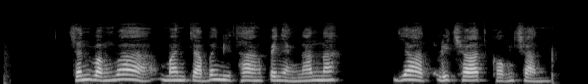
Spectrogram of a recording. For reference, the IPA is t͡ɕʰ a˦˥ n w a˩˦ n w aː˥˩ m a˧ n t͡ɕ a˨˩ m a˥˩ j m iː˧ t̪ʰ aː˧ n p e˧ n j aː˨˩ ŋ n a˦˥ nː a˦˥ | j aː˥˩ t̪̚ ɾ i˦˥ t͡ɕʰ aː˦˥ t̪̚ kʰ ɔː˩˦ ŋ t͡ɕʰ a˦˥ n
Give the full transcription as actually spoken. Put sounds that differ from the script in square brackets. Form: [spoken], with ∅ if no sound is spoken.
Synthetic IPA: t͡ɕʰ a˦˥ n w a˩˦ [ŋ] w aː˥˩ m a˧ n t͡ɕ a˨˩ m a˥˩ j m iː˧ t̪ʰ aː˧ [ŋ] p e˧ n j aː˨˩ ŋ n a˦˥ nː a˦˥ | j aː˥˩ t̪̚ ɾ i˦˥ t͡ɕʰ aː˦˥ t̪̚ kʰ ɔː˩˦ ŋ t͡ɕʰ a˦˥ n

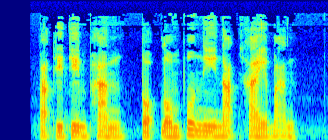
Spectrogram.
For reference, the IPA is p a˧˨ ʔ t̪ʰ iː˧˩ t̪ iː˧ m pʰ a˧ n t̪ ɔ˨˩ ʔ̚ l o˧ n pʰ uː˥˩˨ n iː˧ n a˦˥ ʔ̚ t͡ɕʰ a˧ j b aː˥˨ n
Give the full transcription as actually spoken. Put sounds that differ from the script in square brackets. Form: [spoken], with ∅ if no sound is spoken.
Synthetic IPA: p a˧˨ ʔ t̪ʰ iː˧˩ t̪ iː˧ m pʰ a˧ n t̪ [o˨˩] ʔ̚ l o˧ [m] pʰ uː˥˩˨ n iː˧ n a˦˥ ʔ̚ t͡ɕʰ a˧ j b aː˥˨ n

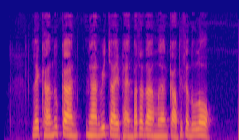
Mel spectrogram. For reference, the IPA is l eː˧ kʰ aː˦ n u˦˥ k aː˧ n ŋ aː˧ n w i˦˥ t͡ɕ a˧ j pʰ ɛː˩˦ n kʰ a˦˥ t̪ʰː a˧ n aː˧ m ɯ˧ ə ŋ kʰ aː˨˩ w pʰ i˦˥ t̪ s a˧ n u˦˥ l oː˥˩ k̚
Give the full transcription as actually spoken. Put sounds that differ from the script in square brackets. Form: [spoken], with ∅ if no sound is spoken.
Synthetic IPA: l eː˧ kʰ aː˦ n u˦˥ k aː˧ n ŋ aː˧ n w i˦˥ t͡ɕ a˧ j pʰ ɛː˩˦ n [pʰ] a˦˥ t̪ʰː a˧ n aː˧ m ɯ˧ ə ŋ [k] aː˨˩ w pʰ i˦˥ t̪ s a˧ n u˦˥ l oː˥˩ k̚

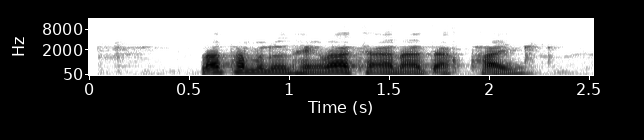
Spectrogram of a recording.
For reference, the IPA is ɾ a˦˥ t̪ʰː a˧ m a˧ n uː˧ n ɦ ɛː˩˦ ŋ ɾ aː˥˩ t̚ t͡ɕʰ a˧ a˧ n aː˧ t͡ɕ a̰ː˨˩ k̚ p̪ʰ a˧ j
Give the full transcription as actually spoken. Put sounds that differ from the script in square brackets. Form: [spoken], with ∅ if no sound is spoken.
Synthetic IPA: ɾ a˦˥ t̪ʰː a˧ m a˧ n uː˧ n ɦ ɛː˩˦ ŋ ɾ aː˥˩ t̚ t͡ɕʰ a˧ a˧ n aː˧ t͡ɕ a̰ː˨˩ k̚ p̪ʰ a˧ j

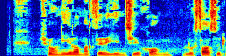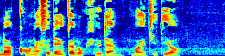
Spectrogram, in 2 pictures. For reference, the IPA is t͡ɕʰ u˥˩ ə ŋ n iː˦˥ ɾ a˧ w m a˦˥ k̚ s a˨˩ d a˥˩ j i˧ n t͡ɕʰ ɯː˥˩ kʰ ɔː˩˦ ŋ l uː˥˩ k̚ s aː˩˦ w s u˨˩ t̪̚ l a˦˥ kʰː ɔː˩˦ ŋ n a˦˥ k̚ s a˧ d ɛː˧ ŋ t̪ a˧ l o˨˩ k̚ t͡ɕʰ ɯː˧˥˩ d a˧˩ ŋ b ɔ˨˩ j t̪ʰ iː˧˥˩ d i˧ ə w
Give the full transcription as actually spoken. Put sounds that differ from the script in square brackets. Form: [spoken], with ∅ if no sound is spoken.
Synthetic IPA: t͡ɕʰ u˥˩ ə ŋ n iː˦˥ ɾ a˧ w m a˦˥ k̚ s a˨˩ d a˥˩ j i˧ n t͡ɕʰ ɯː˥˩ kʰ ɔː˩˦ ŋ l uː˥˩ k̚ s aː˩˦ w s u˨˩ t̪̚ l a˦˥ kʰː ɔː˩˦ ŋ n a˦˥ k̚ s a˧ d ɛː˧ ŋ t̪ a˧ l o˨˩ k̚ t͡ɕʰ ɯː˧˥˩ d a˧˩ ŋ b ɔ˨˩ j t̪ʰ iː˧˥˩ d i˧ ə w

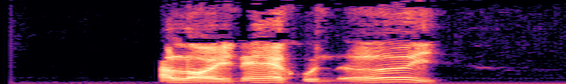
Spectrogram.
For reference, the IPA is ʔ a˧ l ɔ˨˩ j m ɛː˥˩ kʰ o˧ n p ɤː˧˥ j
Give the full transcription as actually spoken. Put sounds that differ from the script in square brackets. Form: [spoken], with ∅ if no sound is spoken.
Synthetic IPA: ʔ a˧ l ɔ˨˩ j [n] ɛː˥˩ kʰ [u˧] n [ʔ] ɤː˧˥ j

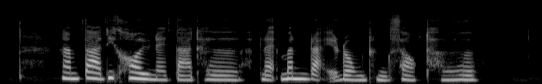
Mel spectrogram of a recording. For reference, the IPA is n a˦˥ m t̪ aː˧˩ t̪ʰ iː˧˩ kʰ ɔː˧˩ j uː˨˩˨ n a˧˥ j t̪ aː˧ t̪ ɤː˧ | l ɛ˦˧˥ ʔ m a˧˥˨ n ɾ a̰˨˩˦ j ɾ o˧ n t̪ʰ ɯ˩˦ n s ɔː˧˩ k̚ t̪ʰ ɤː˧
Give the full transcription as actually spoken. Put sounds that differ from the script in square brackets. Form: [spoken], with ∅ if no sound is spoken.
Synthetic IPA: n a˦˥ m t̪ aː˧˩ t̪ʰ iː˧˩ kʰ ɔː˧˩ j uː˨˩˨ n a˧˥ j t̪ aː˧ [t̪ʰ] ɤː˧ | l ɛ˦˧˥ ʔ m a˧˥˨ n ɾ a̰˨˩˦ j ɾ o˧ [ŋ] t̪ʰ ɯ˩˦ [ŋ] s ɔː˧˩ k̚ t̪ʰ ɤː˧

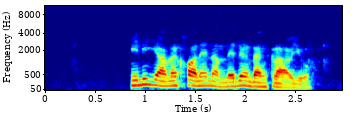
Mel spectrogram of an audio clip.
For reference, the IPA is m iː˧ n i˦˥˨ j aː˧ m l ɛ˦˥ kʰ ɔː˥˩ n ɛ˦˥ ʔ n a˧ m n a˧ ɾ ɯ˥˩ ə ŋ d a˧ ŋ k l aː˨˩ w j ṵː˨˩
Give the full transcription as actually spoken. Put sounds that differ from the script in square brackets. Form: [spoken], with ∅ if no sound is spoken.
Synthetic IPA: m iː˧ n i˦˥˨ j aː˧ m l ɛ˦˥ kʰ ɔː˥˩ n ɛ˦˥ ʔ n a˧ m n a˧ ɾ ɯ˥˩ ə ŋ d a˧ ŋ k l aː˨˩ w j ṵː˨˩

